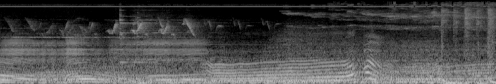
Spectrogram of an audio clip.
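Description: Pontiac Sunfire GTO car with a 120-horsepower engine and rear spoiler driving past, engine note rising and falling in a loud, steady pass with tire squeal and effects-laden music layered throughout.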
